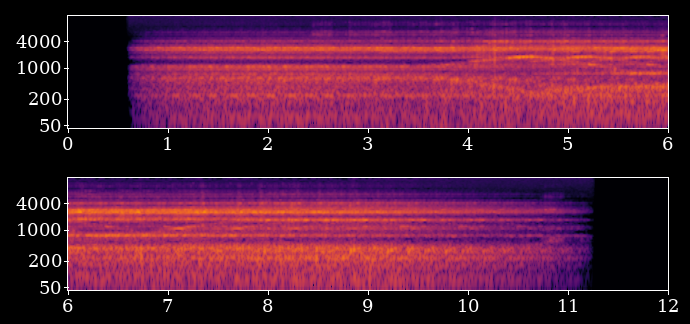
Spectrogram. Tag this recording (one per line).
fx
singing
stone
